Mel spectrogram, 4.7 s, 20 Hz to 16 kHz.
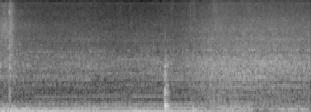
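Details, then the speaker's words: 1995 Honda Civic Si coupe, 1.6 manual, idling after new Bosal intermediate pipe/resonator and muffler installation: low, soft, even hum, slight back pressure at the tailpipe, a bit of air escaping at a flange but quiet overall; normal idle. "By the sound of it, it's very nice. A little bit of a back pressure there when I put my hand over the exhaust pipe."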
